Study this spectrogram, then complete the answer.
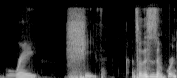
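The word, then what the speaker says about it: רֵאשִׁית: a feminine noun and the pronunciation is R sheath and so this is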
